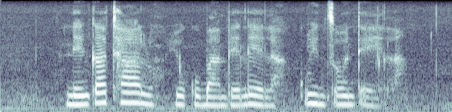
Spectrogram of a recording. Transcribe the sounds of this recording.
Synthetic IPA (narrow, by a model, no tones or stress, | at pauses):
nɛŋkʼatʰalɔjokʼuɓambʱɛlɛlakʼwint͡sʼɔntʼɛːla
